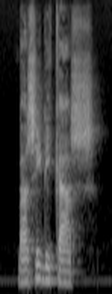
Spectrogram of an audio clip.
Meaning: plural of basilica
- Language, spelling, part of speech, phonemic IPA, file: Dutch, basilica's, noun, /baˈzilikas/, Nl-basilica's.ogg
